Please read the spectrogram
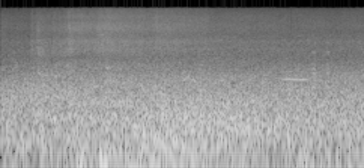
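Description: Surf washing onto a beach, a steady rushing noise, with wind rumbling on the microphone. A brighter wash of hiss swells about half a second in and eases off by about three seconds.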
